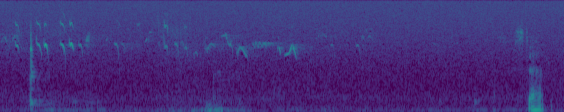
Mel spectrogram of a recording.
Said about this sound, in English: This is one of the birds. Stop. Series of alarm calls. Wild bird.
